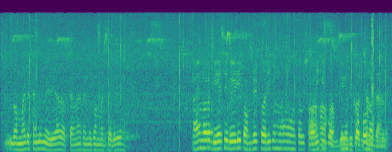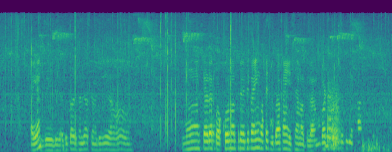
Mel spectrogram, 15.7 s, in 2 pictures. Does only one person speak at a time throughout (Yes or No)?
No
